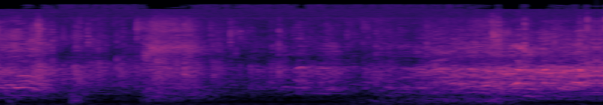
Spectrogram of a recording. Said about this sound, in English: Give Pastor Charles a round of applause. Yeah, my man.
